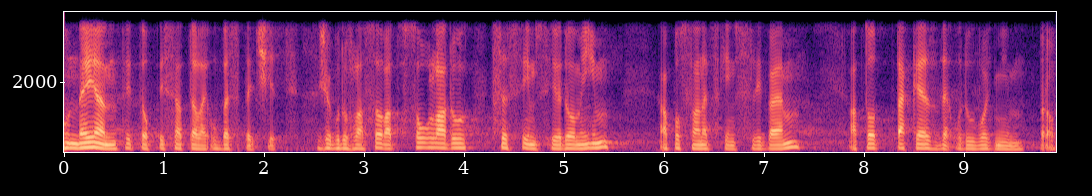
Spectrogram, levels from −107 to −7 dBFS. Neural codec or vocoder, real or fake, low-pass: codec, 16 kHz, 0.8 kbps, ZipCodec; fake; 3.6 kHz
